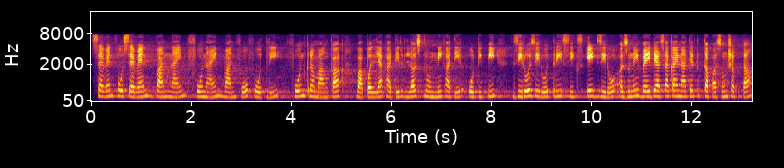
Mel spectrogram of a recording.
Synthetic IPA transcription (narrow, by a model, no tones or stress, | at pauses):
seʋənfoɾseʋənʋənːajnfoɾnainʋənfoɾfoɾt̪ʰɾifonkɾəmãŋkak | ʋapəlljakʰat̪iːɾləsnoɳɖɳikʰat̪iːɾoʈipi | d͡ziɾod͡ziɾot̪ʰɾisikseʈd͡ziɾoəd͡zuːniʋəjd̪eəsakajnat̪ẽt̪t̪əpasũːŋkɕəkt̪a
